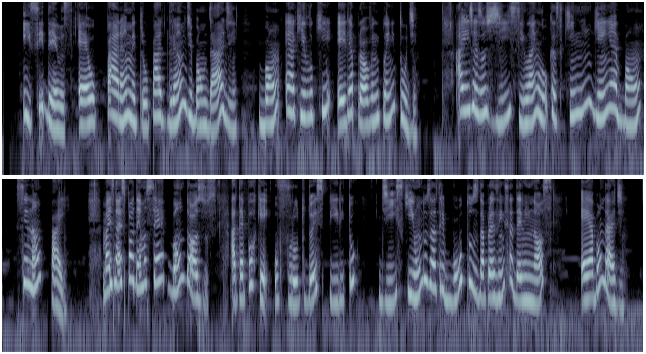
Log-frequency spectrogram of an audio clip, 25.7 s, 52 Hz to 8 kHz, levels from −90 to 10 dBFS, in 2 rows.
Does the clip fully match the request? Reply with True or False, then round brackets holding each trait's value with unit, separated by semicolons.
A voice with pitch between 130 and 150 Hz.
False (260 Hz)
